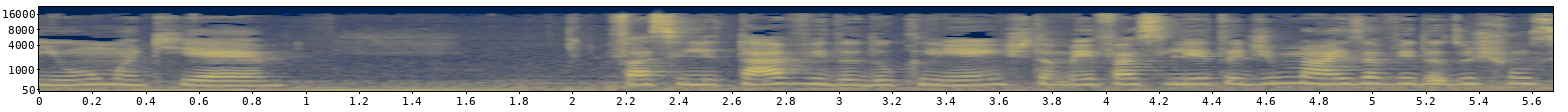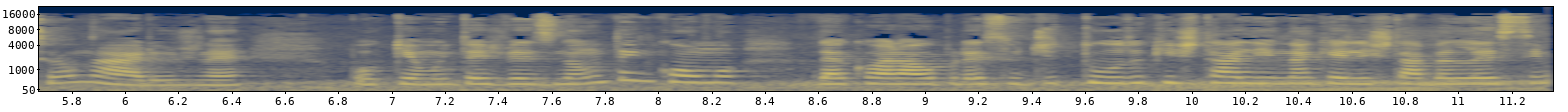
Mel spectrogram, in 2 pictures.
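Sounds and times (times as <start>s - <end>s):
speech: 0.0s - 1.1s, 2.2s - 11.3s
motorcycles rumbling past outside: 4.4s - 11.3s.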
